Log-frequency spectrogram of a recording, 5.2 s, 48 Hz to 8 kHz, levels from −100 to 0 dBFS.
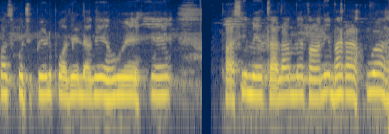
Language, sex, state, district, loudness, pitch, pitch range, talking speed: Hindi, male, Chandigarh, Chandigarh, -13 LUFS, 215 Hz, 205-220 Hz, 175 wpm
